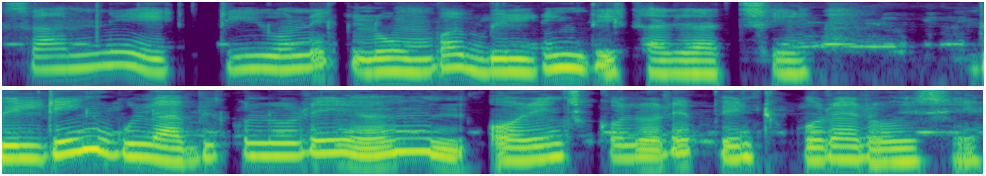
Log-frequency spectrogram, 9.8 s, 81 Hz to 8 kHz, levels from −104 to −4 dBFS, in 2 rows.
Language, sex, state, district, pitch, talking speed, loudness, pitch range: Bengali, female, West Bengal, North 24 Parganas, 205 Hz, 105 wpm, -19 LUFS, 180-235 Hz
